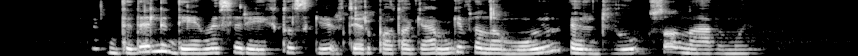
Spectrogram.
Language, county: Lithuanian, Panevėžys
